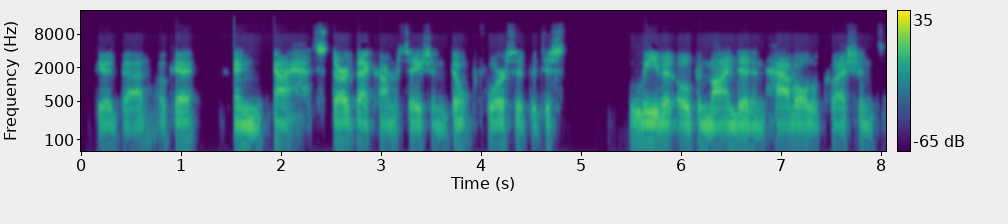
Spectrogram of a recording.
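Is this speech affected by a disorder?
No.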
